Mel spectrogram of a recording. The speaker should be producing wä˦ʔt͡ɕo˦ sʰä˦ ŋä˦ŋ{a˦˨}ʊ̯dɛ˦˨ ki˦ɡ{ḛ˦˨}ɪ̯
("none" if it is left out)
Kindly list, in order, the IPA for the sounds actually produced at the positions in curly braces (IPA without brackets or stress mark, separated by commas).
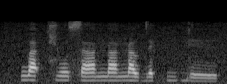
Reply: a˦˨, e˨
